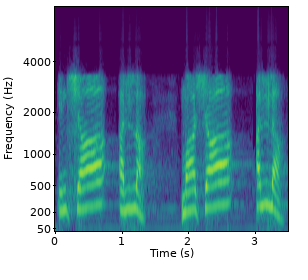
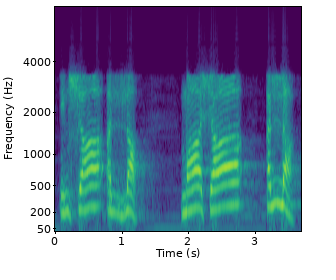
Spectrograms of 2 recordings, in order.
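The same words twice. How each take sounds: The two takes are said the same way.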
